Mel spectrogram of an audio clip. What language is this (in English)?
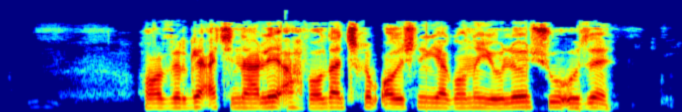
Uzbek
